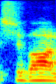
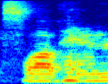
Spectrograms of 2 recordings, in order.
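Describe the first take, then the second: First: The name begins with an 'sh' sound. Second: The name begins with an 'sl' sound. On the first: The speaker calls it right. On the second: The speaker calls it wrong.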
